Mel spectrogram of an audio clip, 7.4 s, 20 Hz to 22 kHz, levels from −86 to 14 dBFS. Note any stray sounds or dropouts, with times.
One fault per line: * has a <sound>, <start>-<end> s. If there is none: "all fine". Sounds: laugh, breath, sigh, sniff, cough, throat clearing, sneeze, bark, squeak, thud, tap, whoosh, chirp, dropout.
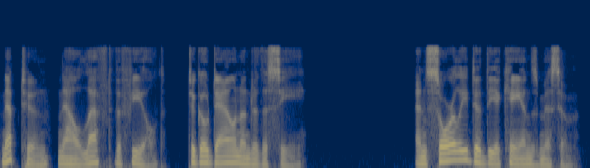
all fine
